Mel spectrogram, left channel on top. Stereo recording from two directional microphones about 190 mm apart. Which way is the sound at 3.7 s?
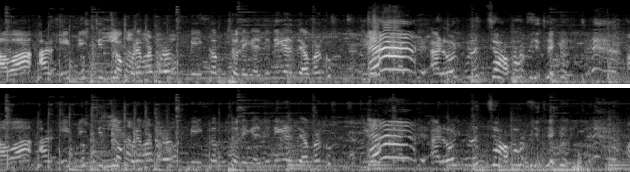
20° right (ahead or behind).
